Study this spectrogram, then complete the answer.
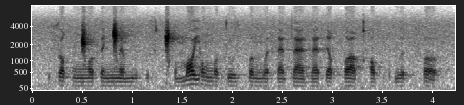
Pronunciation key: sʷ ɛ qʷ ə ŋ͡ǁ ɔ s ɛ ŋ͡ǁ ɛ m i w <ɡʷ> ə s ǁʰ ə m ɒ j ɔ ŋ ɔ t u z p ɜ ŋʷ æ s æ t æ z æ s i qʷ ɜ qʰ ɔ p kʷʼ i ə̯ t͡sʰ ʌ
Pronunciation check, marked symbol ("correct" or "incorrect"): incorrect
